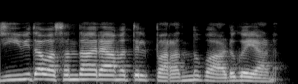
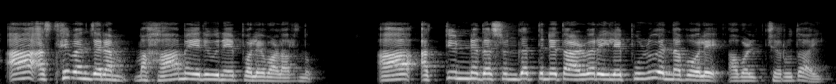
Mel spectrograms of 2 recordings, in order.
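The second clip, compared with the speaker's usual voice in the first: ordinary delivery, nothing marked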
